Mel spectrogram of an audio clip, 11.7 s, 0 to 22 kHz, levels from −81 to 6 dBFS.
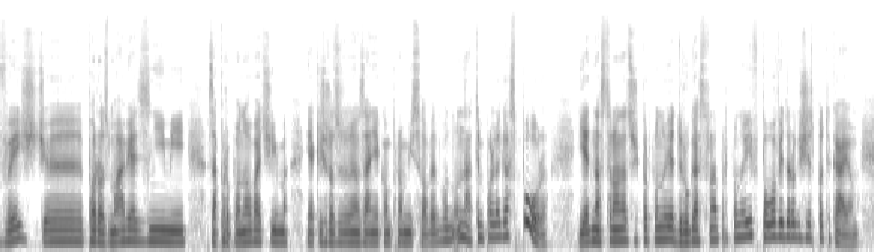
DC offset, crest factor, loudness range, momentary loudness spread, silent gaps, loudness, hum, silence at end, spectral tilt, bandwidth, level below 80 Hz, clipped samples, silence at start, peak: under 0.1%; 20 dB; 2 LU; 7 LU; none; -34 LUFS; none; 0 s; -6.5 dB/octave; 16.5 kHz; -68 dBFS; under 0.1%; 0 s; -14 dBFS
